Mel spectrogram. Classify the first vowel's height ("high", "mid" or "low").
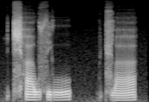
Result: low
